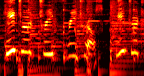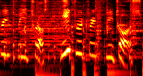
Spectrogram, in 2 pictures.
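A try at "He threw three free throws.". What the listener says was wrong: Not bad.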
